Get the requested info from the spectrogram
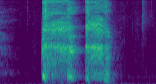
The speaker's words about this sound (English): So, oh, my gosh. Ah, my coughing. This thing sucks.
